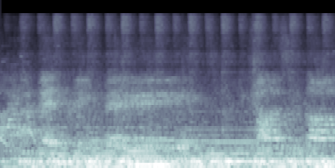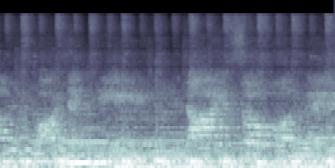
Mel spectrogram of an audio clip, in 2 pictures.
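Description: High school show choir singing together over steady musical accompaniment.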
